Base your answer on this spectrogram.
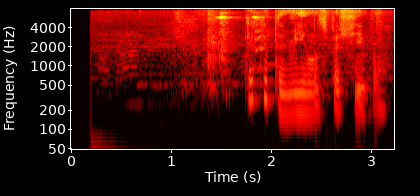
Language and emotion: Russian, neutral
